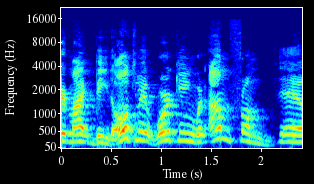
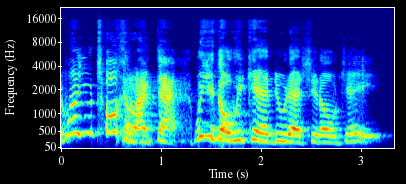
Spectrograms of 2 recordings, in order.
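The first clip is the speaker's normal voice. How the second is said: louder, incredulous comeback; challenging; 5 dB louder than usual. Acted. Coach questioning the OG's talk, loudly challenging. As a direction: call him out forcefully.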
